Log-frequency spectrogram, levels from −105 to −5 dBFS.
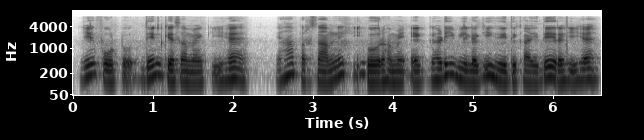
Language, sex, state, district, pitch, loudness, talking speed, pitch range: Hindi, male, Uttar Pradesh, Lucknow, 125 Hz, -18 LUFS, 190 wpm, 115-150 Hz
